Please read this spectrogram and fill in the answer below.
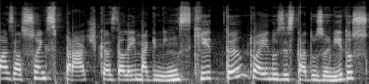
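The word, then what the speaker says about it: Magnitsky: É, a lei se chama Magninski. Ela e Magninski, ela vem de um de um advogado Sergei Magninski.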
